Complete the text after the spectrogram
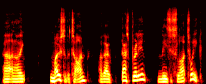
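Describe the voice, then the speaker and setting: A man's voice: medium pitch, expressive, moderate pace, darkish tone, no echo. Man chatting in a dry-sounding studio. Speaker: interview guest, music composer. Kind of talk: casual conversational interview. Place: music studio.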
